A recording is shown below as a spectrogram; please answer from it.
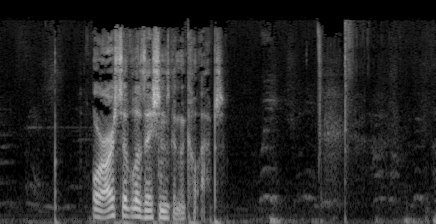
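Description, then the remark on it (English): Children's high-pitched voices and shouts ring out in the background while an adult keeps talking, with a loud burst of kid noise early on and scattered clatter afterward. “You can hear my kids right now.”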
